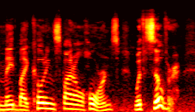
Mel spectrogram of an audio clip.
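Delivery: ordinary delivery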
